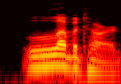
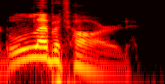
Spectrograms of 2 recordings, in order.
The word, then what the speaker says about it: Le Batard: Le Batard. – Le Batard.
